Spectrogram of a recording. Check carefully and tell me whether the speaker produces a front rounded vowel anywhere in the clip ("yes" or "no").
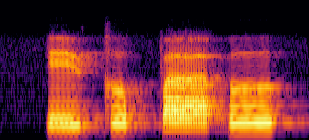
yes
